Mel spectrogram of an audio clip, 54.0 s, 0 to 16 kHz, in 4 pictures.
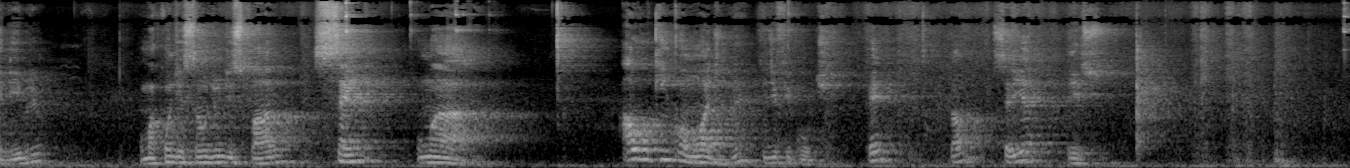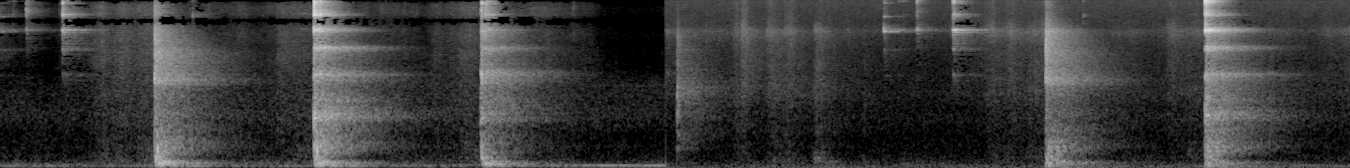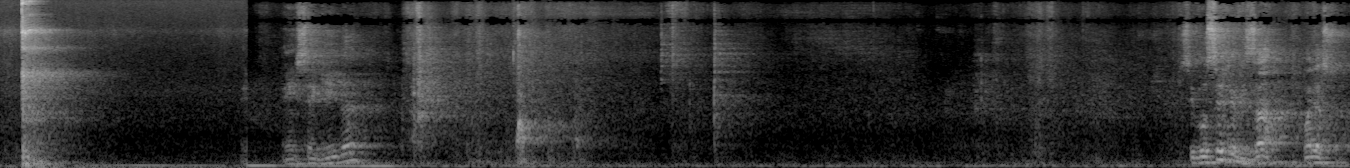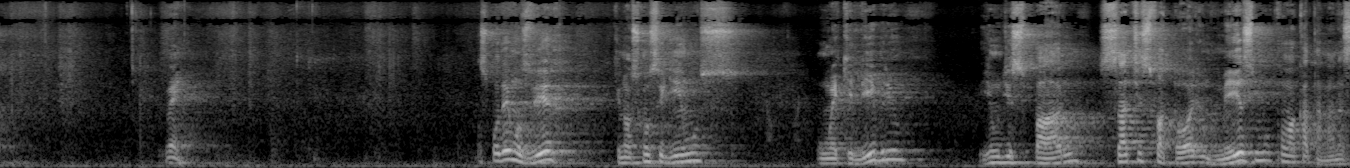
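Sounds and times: shuriken striking target: 0:18.3 - 0:19.2, 0:23.9 - 0:24.9, 0:25.5 - 0:26.6, 0:27.2 - 0:28.3
shuriken release and strike: 0:23.0 - 0:28.6.

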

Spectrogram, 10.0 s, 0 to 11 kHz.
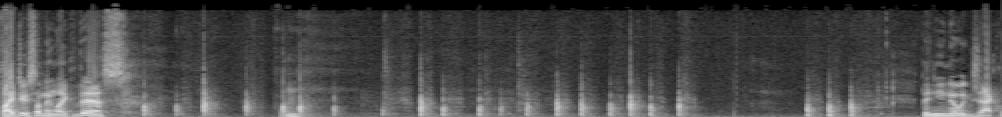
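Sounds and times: chalk tapping on blackboard: 0:01.4 - 0:07.0, 0:08.0 - 0:08.8.

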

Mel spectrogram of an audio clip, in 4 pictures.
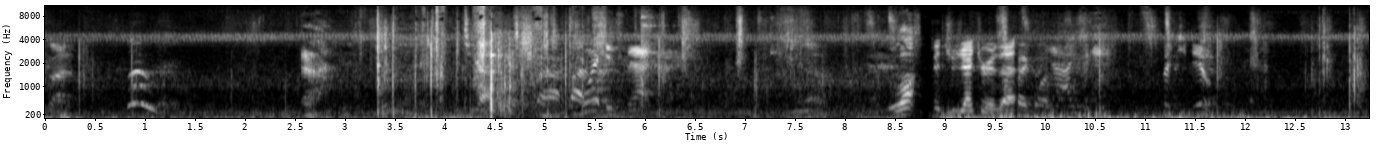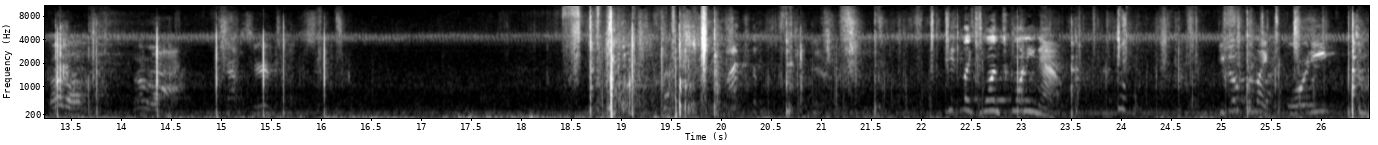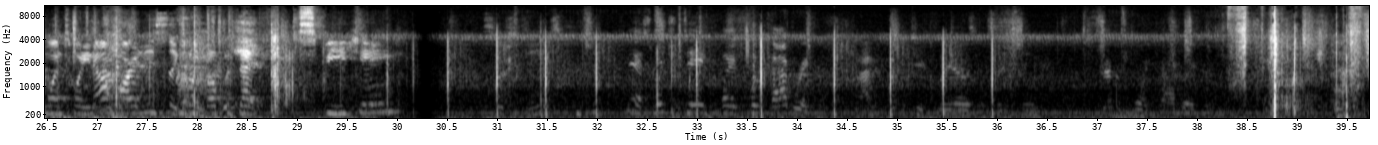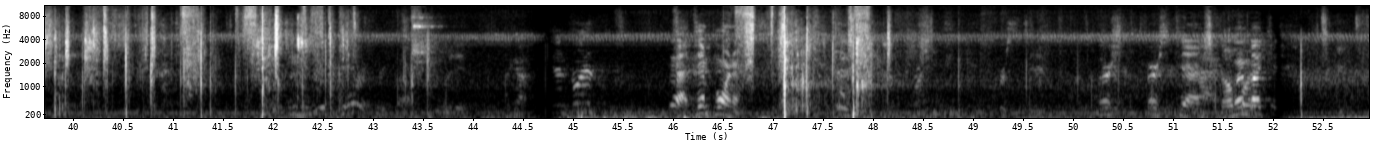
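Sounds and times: tennis balls struck by rackets: 0:03.2 - 0:06.4, 0:18.4 - 0:21.7, 0:22.9 - 0:29.1, 0:29.9 - 0:36.6, 0:38.2 - 0:43.8, 0:46.7 - 0:49.2
tennis balls bouncing on court: 0:03.2 - 0:07.1, 0:18.5 - 0:29.1, 0:38.3 - 0:43.7, 0:47.0 - 0:49.0.

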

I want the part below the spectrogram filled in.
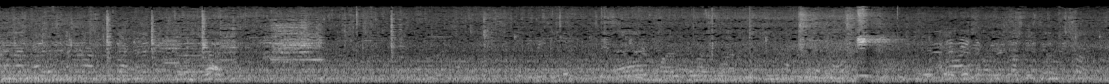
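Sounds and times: background voices talking: 0:00.0 - 0:11.0
street noise hum: 0:00.0 - 0:11.0.

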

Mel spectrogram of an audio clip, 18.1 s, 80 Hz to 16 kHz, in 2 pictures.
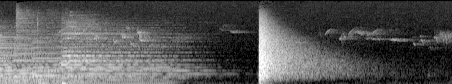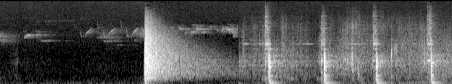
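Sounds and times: birds chirping faintly: 0:01.8 - 0:05.2, 0:05.8 - 0:18.0
echoing gunshots: 0:05.2 - 0:07.2, 0:11.9 - 0:16.9
sharp knock: 0:14.3 - 0:17.0, 0:17.6 - 0:18.0.

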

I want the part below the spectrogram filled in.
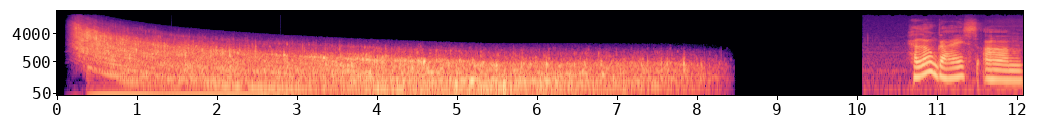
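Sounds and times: sinking whoosh with crackling rumble: 0:00.1 - 0:08.4.

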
